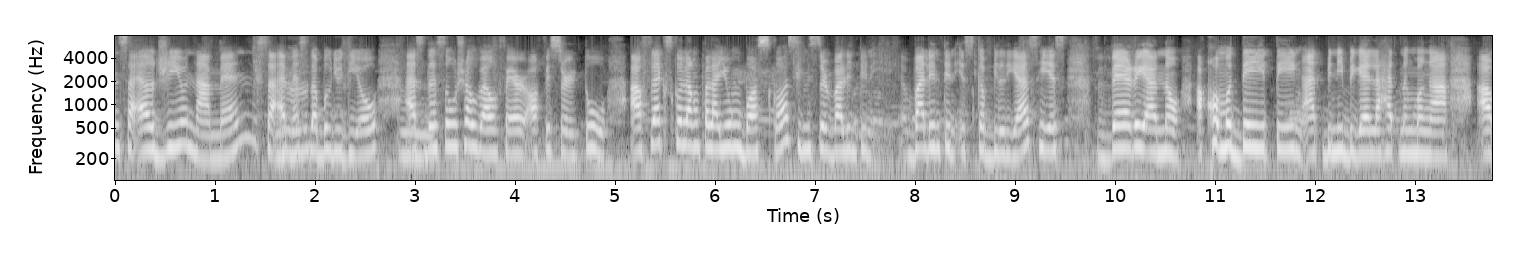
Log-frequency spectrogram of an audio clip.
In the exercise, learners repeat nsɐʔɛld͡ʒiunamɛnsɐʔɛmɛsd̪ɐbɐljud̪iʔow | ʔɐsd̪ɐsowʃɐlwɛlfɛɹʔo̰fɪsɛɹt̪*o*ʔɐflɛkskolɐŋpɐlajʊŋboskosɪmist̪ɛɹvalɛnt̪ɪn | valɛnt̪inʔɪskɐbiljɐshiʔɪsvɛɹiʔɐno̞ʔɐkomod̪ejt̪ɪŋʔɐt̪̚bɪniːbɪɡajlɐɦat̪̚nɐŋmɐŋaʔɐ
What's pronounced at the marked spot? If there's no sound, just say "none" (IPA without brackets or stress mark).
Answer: u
